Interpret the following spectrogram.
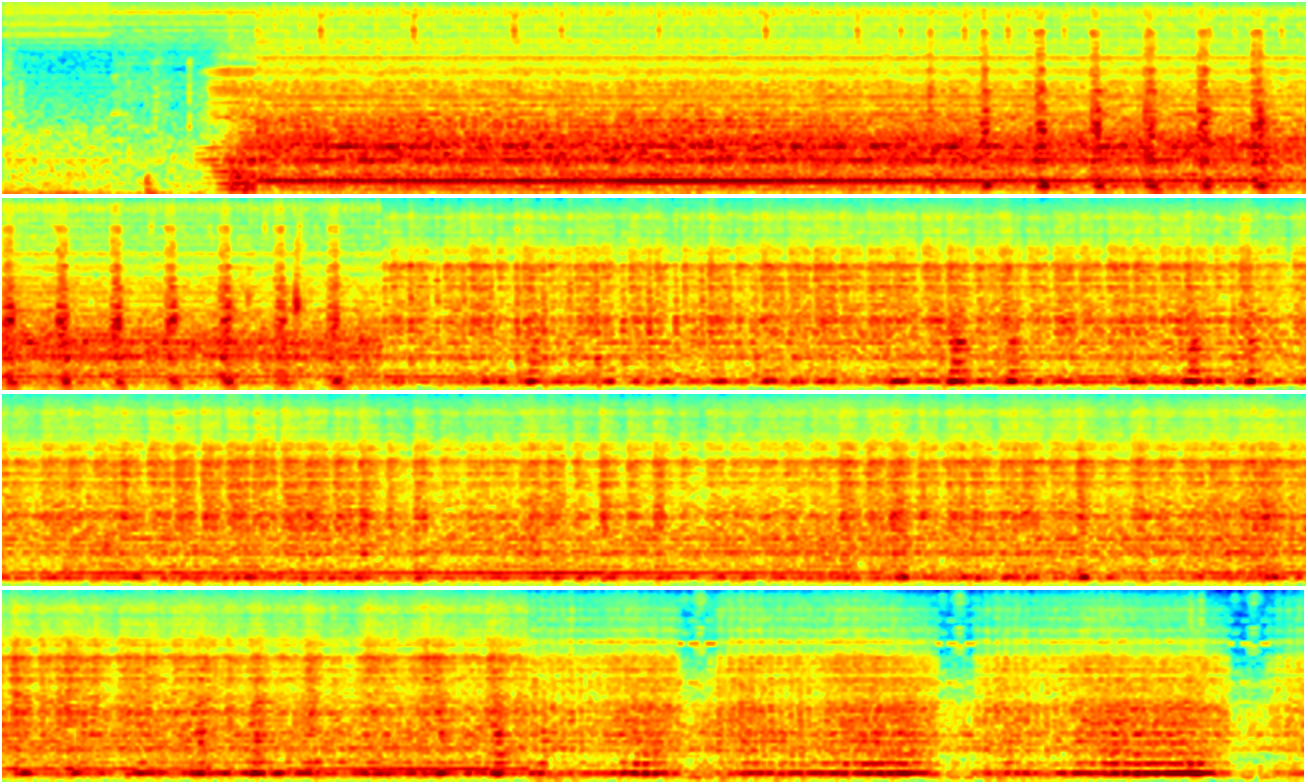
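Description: Metal lathe starting up about a second and a half in and running under a cut, a cutting tool turning the outside of a metal bar held in a four-jaw chuck: a steady motor hum with the scratchy scrape of the cut, and a run of regular ticks for a few seconds.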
